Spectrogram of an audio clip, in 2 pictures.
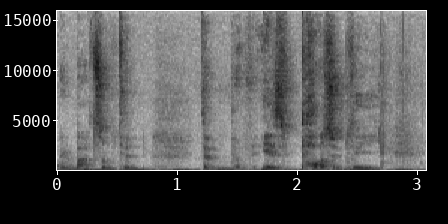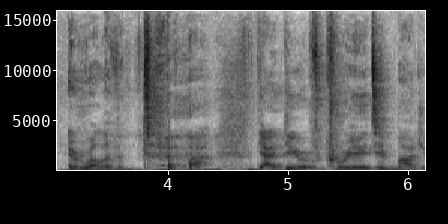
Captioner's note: laughing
